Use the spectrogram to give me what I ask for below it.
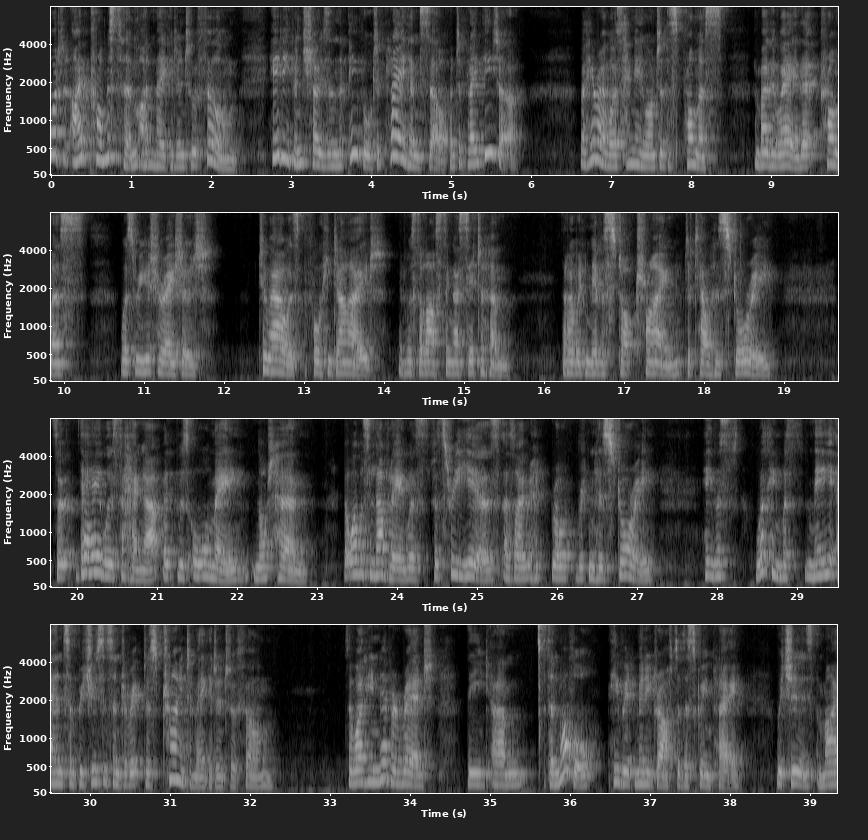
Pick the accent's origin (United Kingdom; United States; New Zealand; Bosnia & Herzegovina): New Zealand; It's set in New Zealand. I'm a Kiwi, so maybe there's an element of relating to the time and place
